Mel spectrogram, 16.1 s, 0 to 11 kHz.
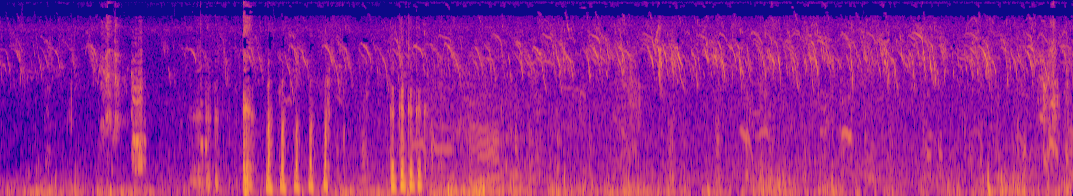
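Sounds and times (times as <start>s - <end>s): chicks peeping: 0.0s - 16.0s
hens clucking softly: 1.0s - 8.6s.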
